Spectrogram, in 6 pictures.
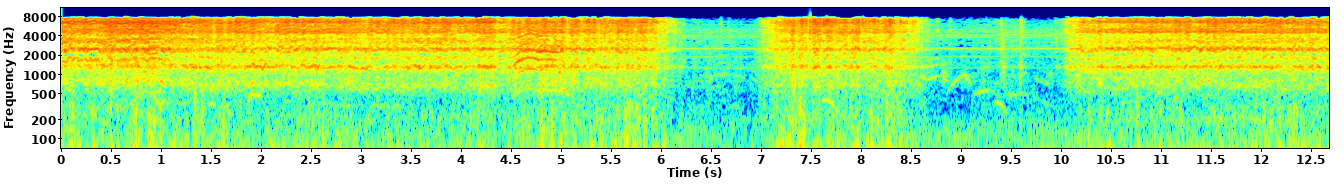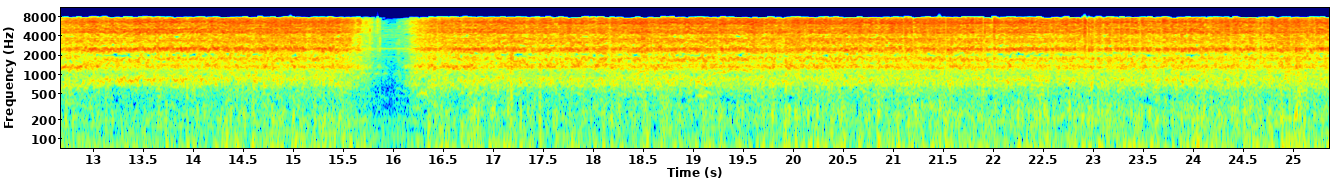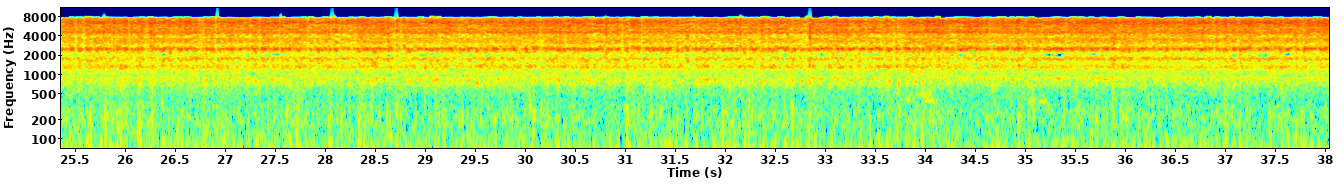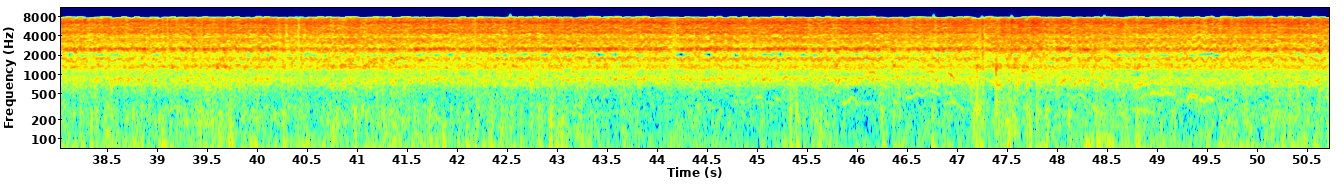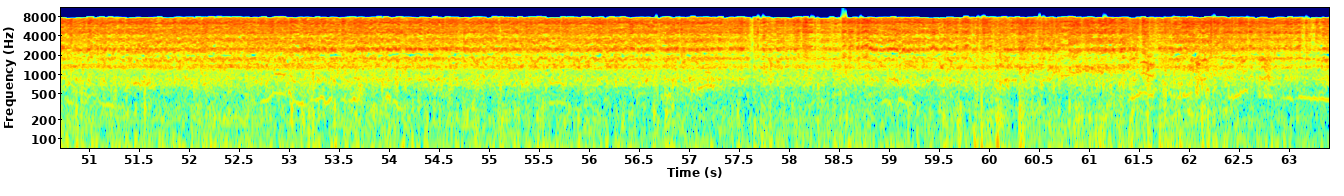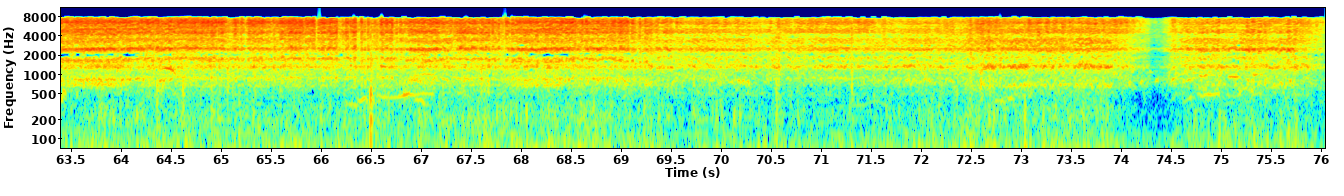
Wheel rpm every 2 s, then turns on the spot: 200, 160, 150, 90, 40, 120, 180, 170, 170, 220, 210, 220, 220, 230, 230, 220, 220, 230, 230, 220, 220, 230, 240, 240, 230, 220, 220, 230, 230, 230, 270, 240, 230, 230, 190, 120, 140, 100.
8-10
